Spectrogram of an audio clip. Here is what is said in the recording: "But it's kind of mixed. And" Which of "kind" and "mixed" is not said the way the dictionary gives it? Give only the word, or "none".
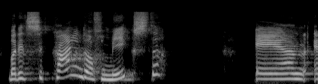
none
